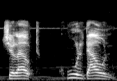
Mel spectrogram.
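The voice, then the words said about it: Arnold Schwarzenegger as Mr. Freeze impression. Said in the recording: “Doing an impression. Hold on. Doing an impression of Arnold Schwarzenegger as Mr. Freeze in the famous Batman and Robin”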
